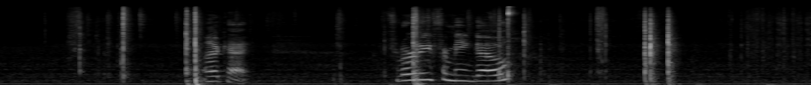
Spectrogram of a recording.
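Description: A plastic case clicks open.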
